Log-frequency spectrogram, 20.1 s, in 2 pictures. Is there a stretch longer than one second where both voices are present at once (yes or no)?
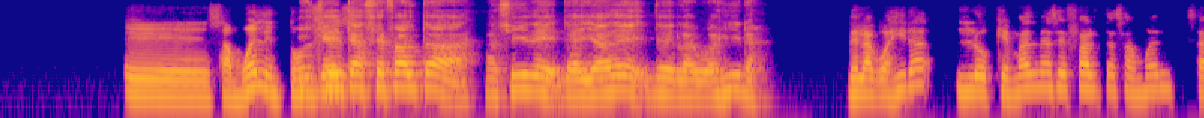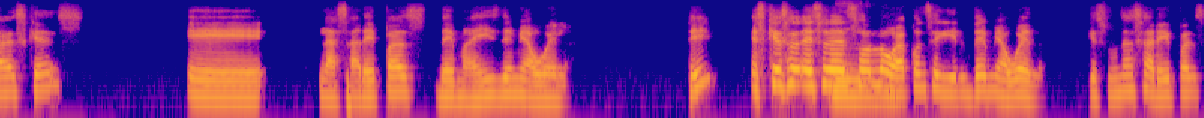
no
